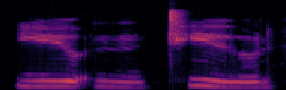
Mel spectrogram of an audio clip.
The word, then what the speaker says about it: tune: And again, a bit like when we did tube yesterday, it sounds like a ch sound at the beginning. It's not a ch sound, it's a t t t. So it's tune.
